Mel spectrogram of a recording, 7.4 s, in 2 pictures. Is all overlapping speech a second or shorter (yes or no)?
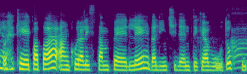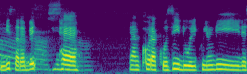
no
